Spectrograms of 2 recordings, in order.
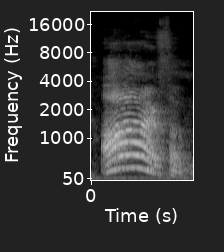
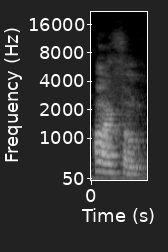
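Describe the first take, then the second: First: ÓRFÃO high and loud with a long drawn-out ÓR; stretched stressed syllable. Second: Said in the usual way. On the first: Shown as a demonstration. Teacher showing the tonic syllable, Órfão stretched on ÓR. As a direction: call Órfão slowly, holding ÓR. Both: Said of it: "Repara que a sílaba tônica é o or".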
